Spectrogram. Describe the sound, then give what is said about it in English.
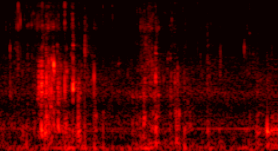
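Someone takes a few quiet sips of water, with small wet slurps and a soft swallow against a faint background hiss. No one speaks. “Oh, my throat is so dry. Hold on, let me drink some water.”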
